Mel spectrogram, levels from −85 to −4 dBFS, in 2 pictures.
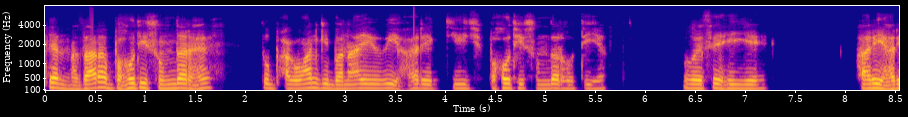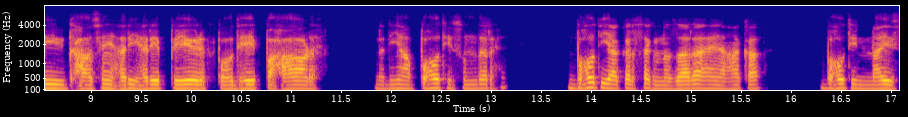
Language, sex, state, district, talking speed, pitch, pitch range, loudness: Hindi, male, Bihar, Gopalganj, 145 wpm, 145 Hz, 140-150 Hz, -17 LUFS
